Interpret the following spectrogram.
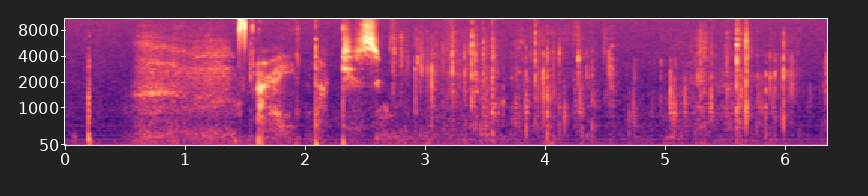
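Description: Near silence: a faint whisper in the first two seconds, then scattered small, soft clicks.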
